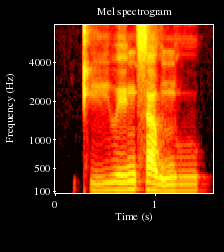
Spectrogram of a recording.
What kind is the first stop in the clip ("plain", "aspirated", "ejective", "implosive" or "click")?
aspirated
